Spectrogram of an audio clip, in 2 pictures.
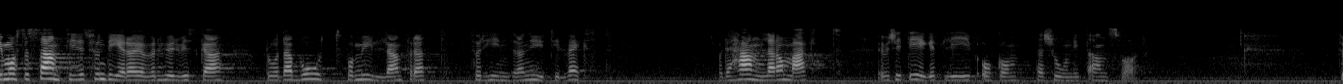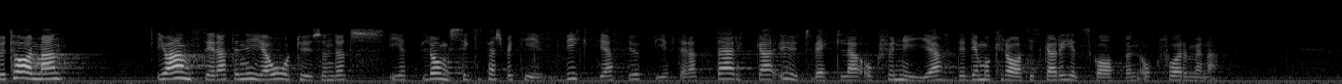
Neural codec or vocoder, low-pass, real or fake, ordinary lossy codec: none; 5.4 kHz; real; none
